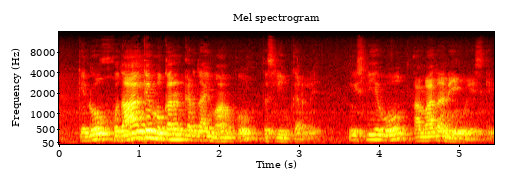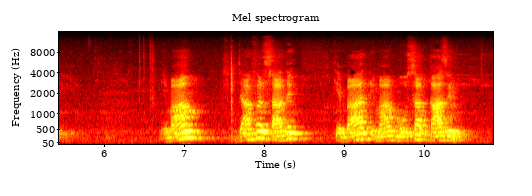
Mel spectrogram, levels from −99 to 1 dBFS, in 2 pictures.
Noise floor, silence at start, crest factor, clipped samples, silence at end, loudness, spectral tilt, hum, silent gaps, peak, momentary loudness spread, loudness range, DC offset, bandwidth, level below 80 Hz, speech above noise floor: -49 dBFS; 0.25 s; 18 dB; under 0.1%; 0.3 s; -19 LUFS; -6.5 dB/octave; none; none; -2 dBFS; 17 LU; 6 LU; under 0.1%; 10.5 kHz; -62 dBFS; 31 dB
